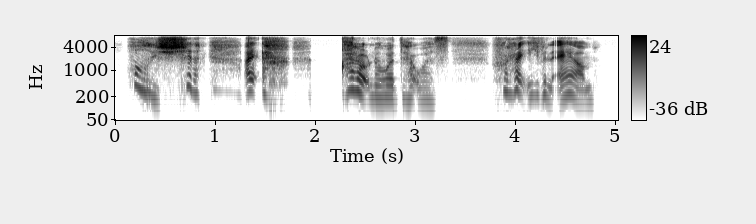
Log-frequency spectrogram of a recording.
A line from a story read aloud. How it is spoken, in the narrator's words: she pants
